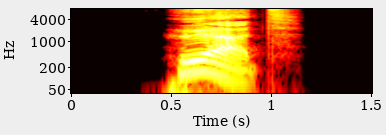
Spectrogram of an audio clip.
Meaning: inflection of hören: 1. third-person singular present 2. second-person plural present 3. plural imperative
- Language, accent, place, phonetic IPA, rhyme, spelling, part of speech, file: German, Germany, Berlin, [høːɐ̯t], -øːɐ̯t, hört, verb, De-hört.ogg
